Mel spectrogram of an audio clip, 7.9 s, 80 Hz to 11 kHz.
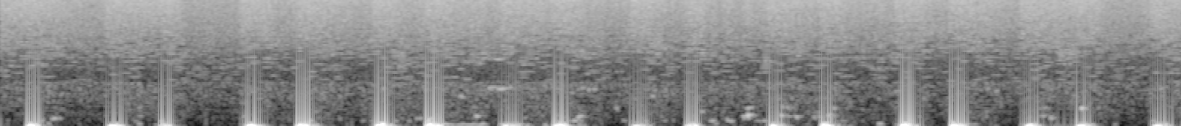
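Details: Heartbeat recorded late at night while resting in bed before sleep: deep regular low paired thumps at about 69 beats a minute; normal resting heartbeat.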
